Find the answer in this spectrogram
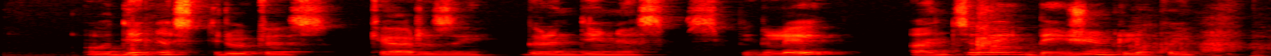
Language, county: Lithuanian, Vilnius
